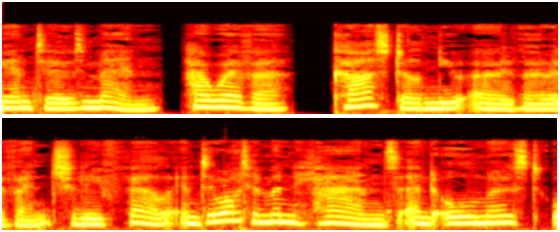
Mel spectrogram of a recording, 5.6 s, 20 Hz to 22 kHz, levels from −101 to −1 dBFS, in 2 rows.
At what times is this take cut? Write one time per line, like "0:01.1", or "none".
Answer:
0:01.2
